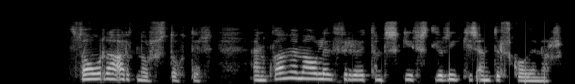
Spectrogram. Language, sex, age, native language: Icelandic, female, 20-29, Icelandic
